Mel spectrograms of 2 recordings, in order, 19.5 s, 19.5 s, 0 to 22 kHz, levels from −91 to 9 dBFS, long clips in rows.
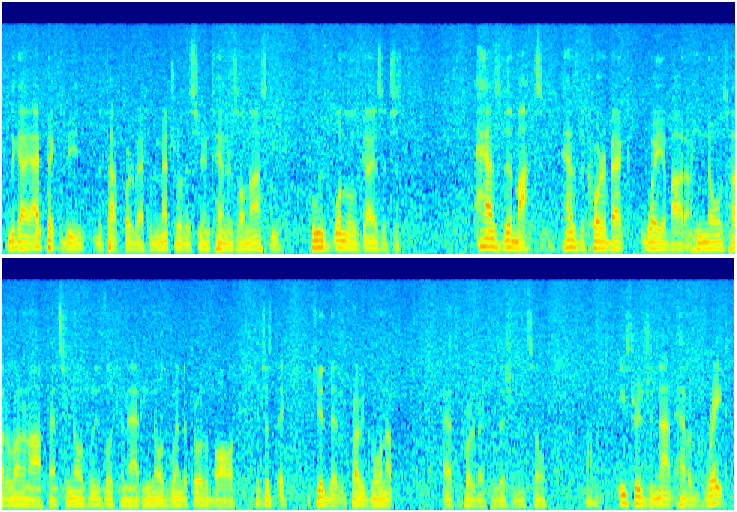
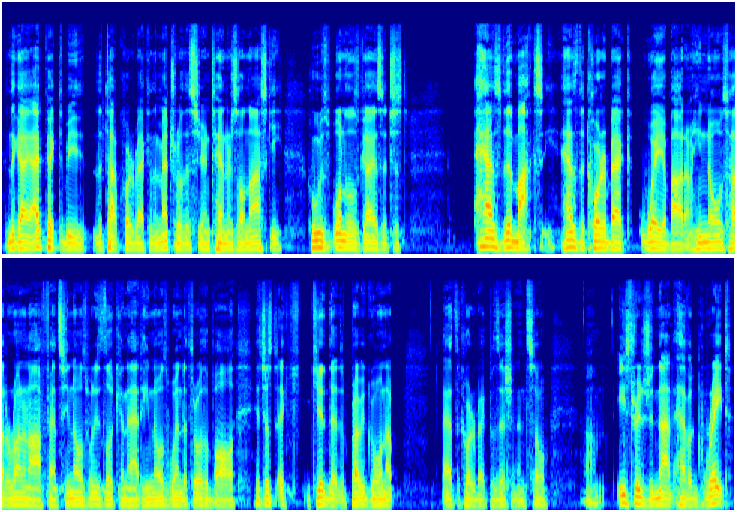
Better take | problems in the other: second | hiss; noticeable; throughout; 10 dB below the speech

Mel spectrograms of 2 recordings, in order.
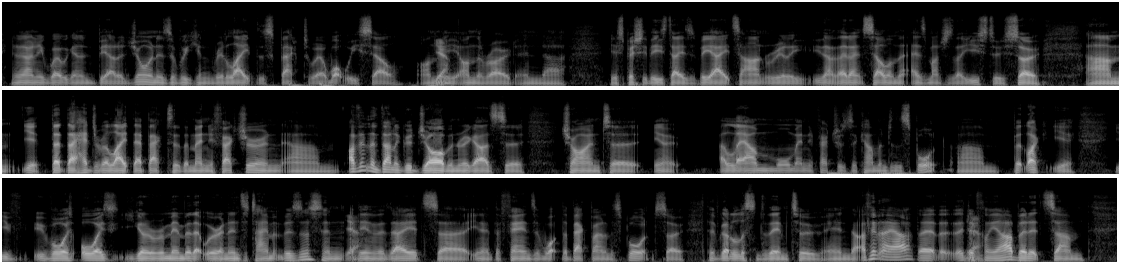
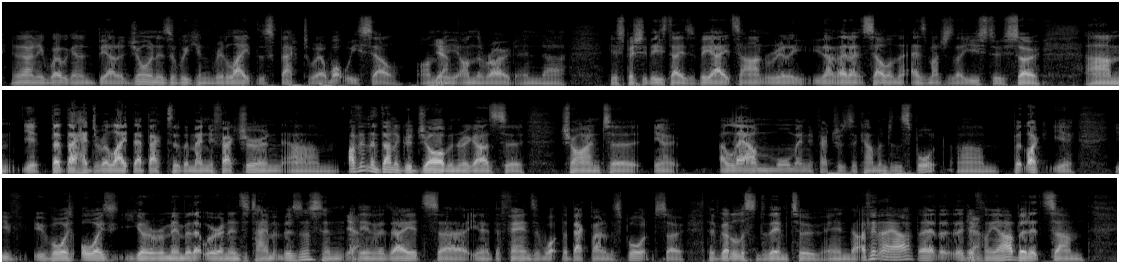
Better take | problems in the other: first | garbled, watery; slightly

